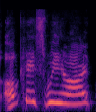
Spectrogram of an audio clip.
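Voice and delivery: high, loud, sugary mom saying yes; the trusting mom who hands it all over; playing the fooled mother, high and bright; doting mother voice. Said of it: "And she goes".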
